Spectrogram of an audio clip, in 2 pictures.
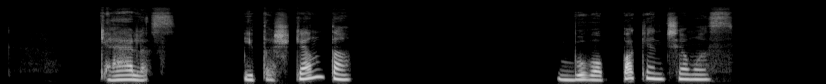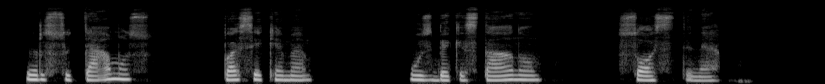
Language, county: Lithuanian, Šiauliai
